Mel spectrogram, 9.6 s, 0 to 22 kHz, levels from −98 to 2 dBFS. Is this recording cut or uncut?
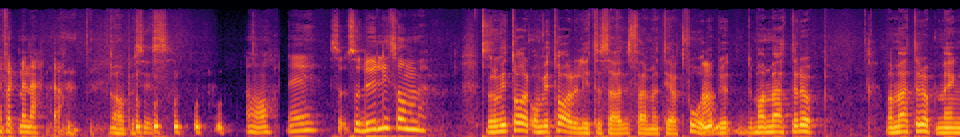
cut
